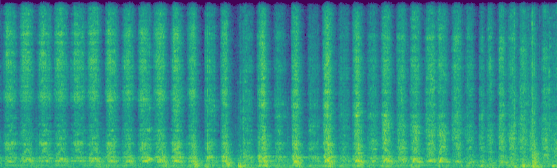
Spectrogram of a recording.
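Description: Hacksaw cutting into a plastic shower sump housing, with quick, even back-and-forth rasping strokes.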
